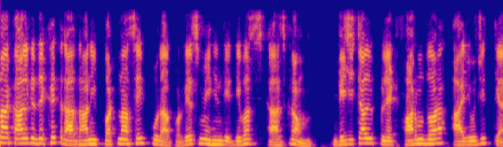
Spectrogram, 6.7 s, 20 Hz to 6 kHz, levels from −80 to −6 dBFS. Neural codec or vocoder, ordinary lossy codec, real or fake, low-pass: codec, 16 kHz, 4 kbps, FunCodec, trained on Chinese and English, 50 frames a second; none; fake; 5.4 kHz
